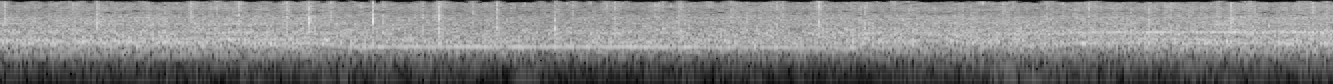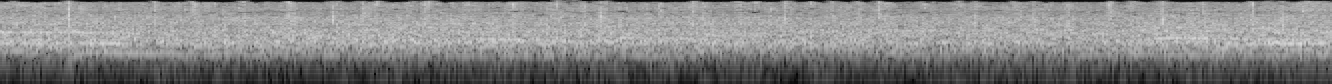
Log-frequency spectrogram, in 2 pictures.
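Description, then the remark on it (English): A huge arena crowd roars without pause, booing a video being shown, long drawn-out booing tones rising and falling through the din while scattered clapping crackles underneath, loud throughout. “pay-per-view broadcast, but not with the sound of the crowd, which videos quickly circulated on Saturday night of them soundly booing this video.”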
